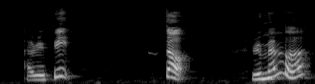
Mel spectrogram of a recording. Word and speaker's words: 的: I repeat, 的. Remember, you're not going to blow this word because it starts with a D. So you pronounce it without blowing, 的.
